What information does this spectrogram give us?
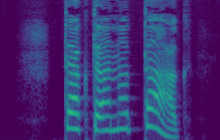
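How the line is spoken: Sigh. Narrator (Russian): вздохнула Майя

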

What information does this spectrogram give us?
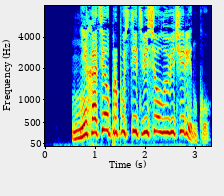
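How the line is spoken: Snorting scoff. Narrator (Russian): хмыкнул

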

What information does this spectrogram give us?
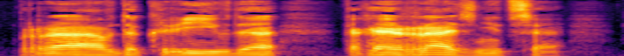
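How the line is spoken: Growing irritated growl. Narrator (Russian): прорычал Иеремия, раздражаясь все больше

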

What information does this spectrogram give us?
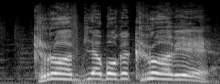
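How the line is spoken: Screaming. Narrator (Russian): завопил Невилл

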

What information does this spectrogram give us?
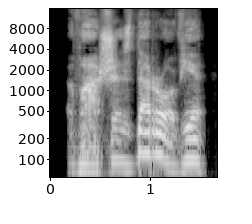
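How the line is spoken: Impressed mutter. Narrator (Russian): впечатленный увиденным пробормотал

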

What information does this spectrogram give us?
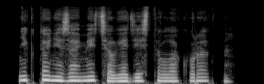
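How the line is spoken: Quiet. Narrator (Russian): тихо проговорила я

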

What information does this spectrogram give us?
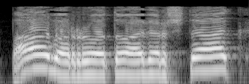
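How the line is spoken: Yelled from above. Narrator (Russian): завопила сверху Танюшка

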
